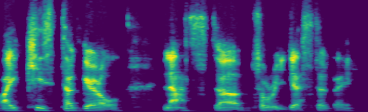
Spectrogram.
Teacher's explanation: So if you place your fingers here and you say, "Oh, besé a una chica ayer," I kiss, and you elongate that last S sound, and there is no vibration because S doesn't have any vibration. Then you will know that kiss in past will be pronounced with T at the end.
